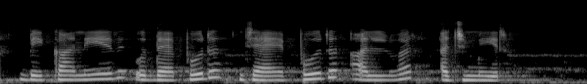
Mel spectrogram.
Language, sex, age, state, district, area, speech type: Sindhi, female, 18-30, Rajasthan, Ajmer, urban, spontaneous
